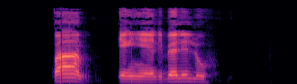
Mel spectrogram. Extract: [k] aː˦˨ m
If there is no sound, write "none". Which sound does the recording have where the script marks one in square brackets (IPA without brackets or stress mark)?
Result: p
